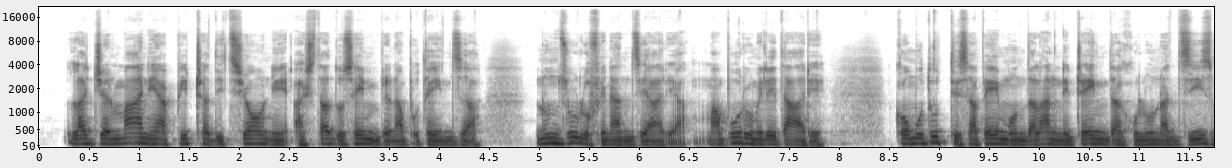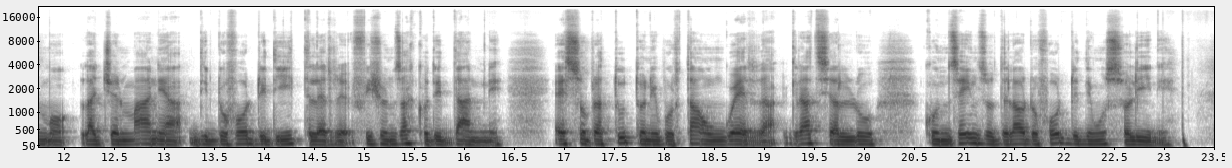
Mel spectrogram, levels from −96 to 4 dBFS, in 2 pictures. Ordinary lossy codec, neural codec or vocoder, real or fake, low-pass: none; vocoder, 44.1 kHz, 128 mel bands every 256 samples, BigVGAN v2; fake; 19.8 kHz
